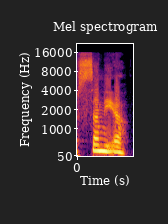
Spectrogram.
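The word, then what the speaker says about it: سَمِعَ: called Kasratun, and it has the E sound, as we have Sami'a.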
